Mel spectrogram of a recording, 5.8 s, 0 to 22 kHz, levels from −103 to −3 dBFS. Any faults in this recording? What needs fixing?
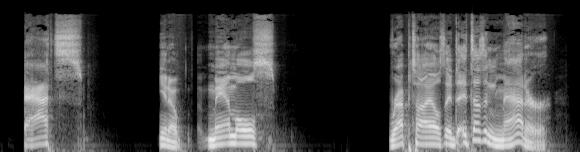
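Nothing needs fixing, as the review finds no faults in this audio.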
